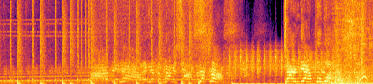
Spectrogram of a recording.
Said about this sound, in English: I like that there was a warning. So they smashed a fish tank and there was a warning that it's not real fish in there.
